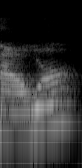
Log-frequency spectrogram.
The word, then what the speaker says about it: hour: Exemplos: an apple, an elephant, an hour. Note, hour starts with the vowel sound even though it starts with h.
